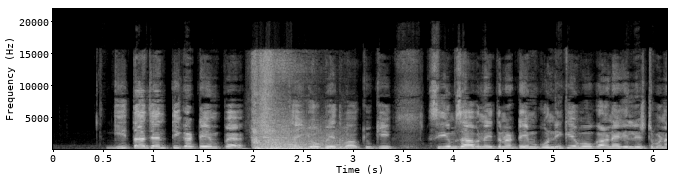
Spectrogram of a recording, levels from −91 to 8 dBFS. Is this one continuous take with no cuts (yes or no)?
no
